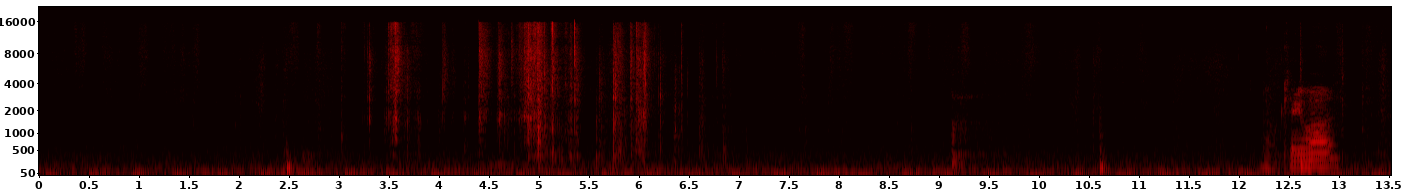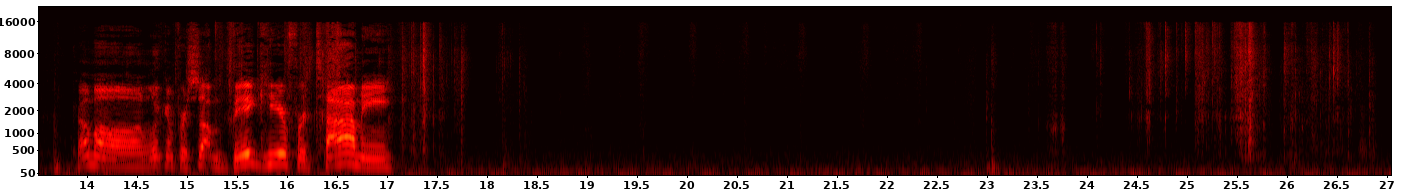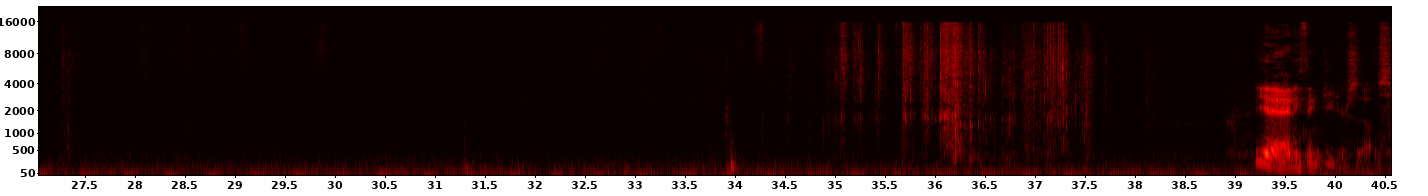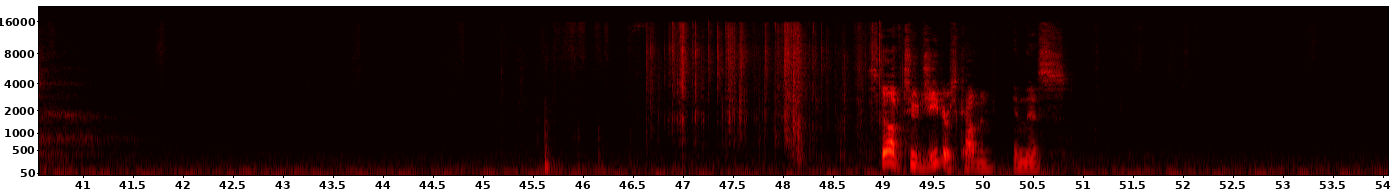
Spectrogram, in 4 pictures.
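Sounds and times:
trading cards rustling and clicking: 2.7 - 7.0, 14.7 - 18.5, 23.0 - 27.4, 33.9 - 38.3, 45.6 - 49.8
wrapper crinkling torn open: 3.2 - 6.7, 15.3 - 17.9, 24.4 - 26.9, 34.9 - 37.7, 46.6 - 49.0.

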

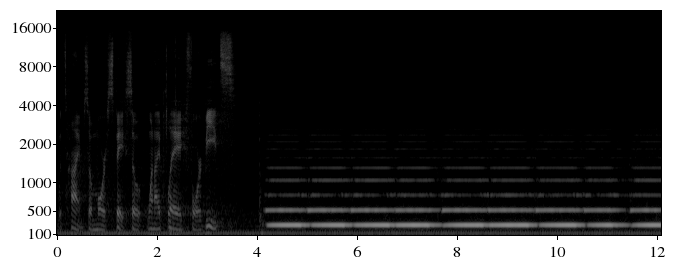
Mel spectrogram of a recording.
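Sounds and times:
pipe organ repeating one note: 4.1 - 12.0.

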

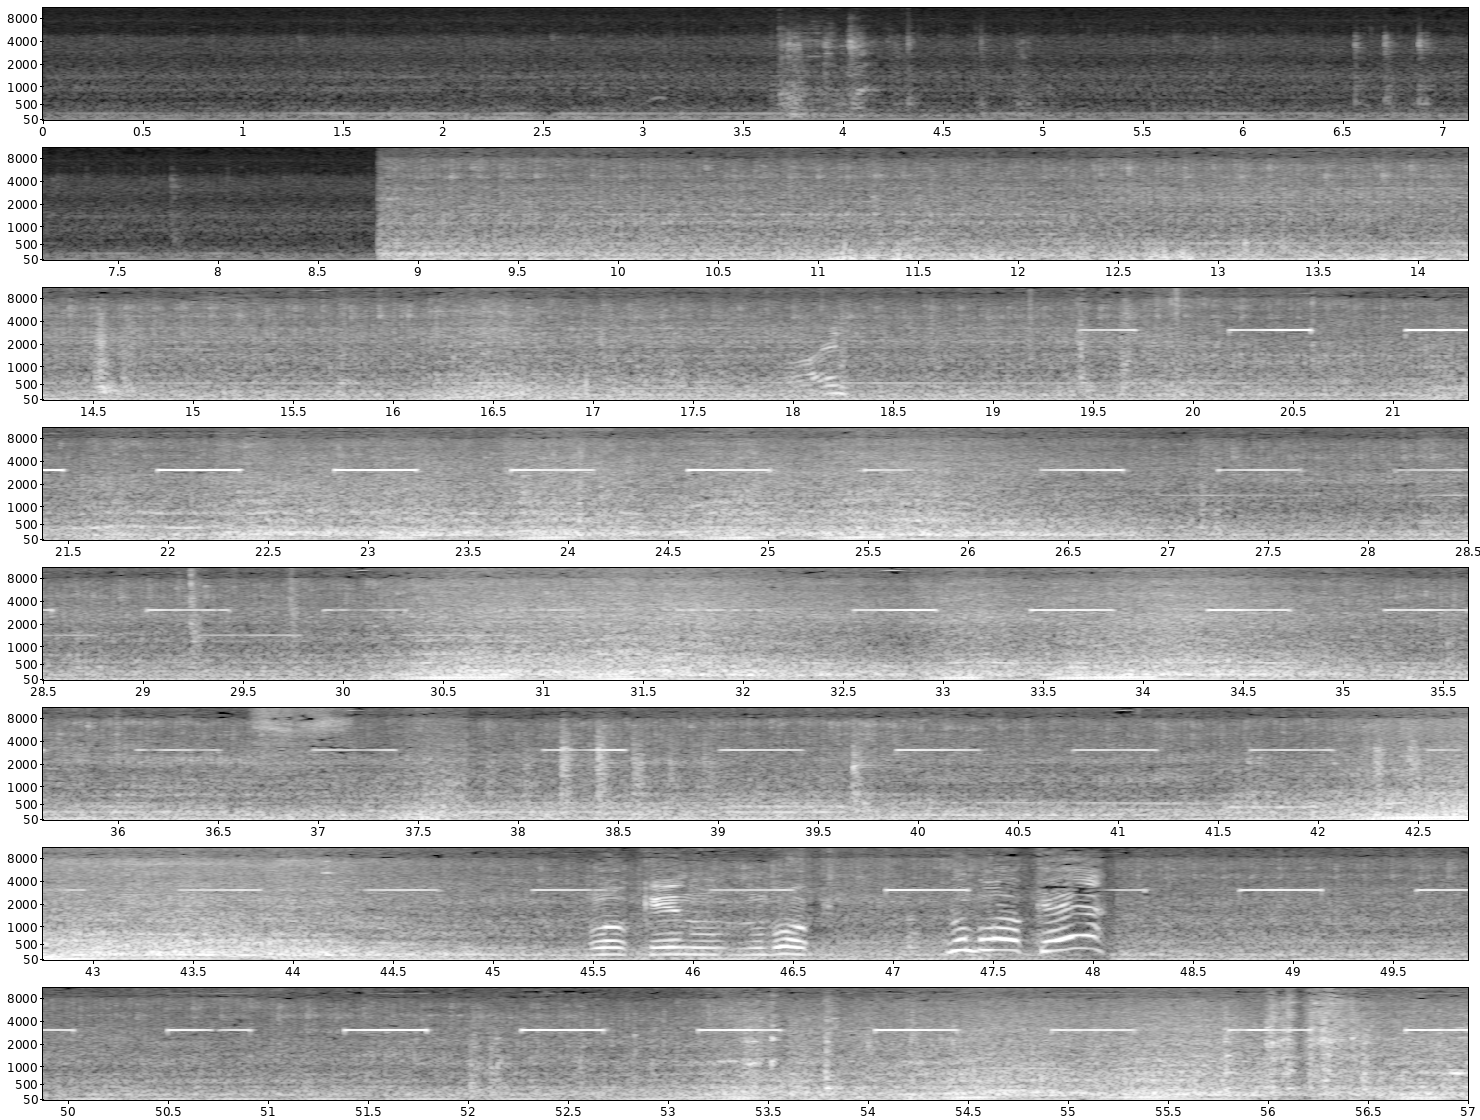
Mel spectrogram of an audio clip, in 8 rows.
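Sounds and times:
tractor diesel engine straining: 0.0 - 57.0
high-pitched beeps: 19.4 - 25.8, 32.6 - 37.5, 38.1 - 57.0
lower beep: 19.4 - 25.8, 26.4 - 37.5, 38.1 - 47.4, 48.0 - 57.0.

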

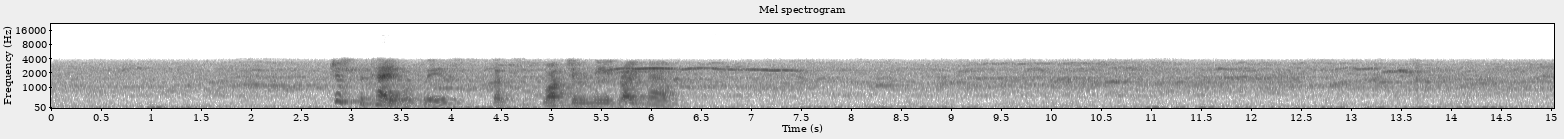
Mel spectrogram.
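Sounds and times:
thin high tone sliding down: 3.4 - 10.8.

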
